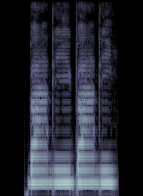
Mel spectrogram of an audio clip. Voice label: Ewe Motion, IdeoPhones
